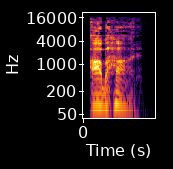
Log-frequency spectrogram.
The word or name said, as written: आभार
